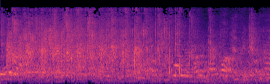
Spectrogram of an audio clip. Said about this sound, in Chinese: 谢谢您啊，哎，感谢您的掌声鼓励。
